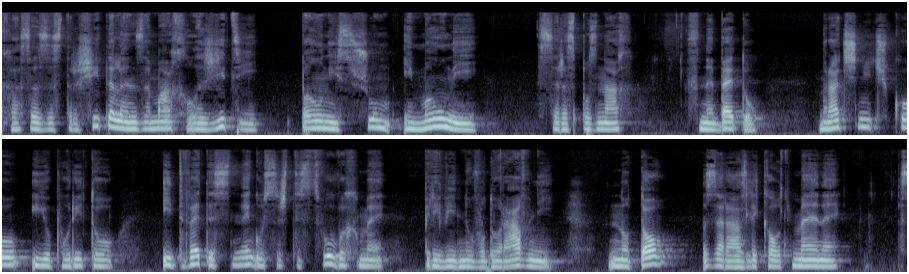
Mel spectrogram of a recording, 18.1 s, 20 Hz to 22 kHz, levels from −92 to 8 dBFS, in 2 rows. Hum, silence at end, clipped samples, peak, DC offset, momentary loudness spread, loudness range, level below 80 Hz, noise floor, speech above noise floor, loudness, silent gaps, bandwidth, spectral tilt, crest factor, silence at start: none; 0 s; under 0.1%; -2 dBFS; under 0.1%; 11 LU; 3 LU; -54 dBFS; -56 dBFS; 35 dB; -22 LUFS; none; 16.5 kHz; -5.5 dB/octave; 20 dB; 0 s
